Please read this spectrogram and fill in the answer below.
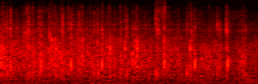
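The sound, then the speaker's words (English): A church audience applauds visiting guests at a Christmas service, with steady, sustained clapping from many hands that holds evenly throughout. “Come on, church. Let's give it up for them again one more time.”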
